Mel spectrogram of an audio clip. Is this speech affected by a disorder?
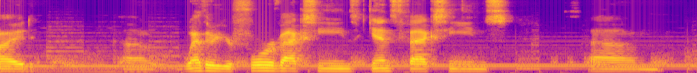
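No.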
